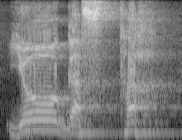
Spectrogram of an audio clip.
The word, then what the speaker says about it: योगस्थ: पहली लाइन पहला आधा भाग शब्दों का परिचय योगस्थ योगस्थः नहीं बोलना है।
